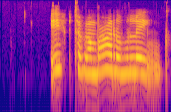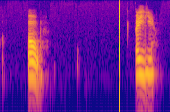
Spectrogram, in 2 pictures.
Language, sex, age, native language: Icelandic, female, 9, Icelandic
